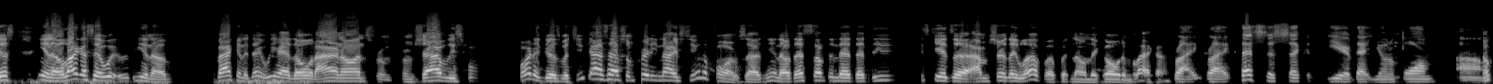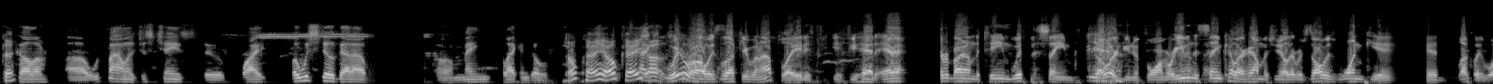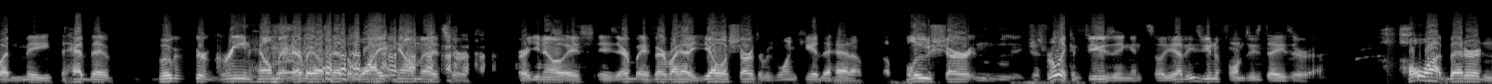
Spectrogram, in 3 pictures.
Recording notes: Todays show was broadcast live from Sky View Park for the annual Louisville Youth Football League Pigskin Preview.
